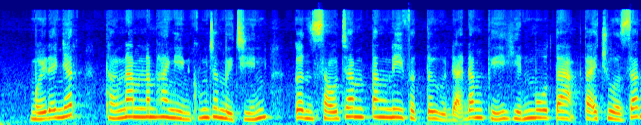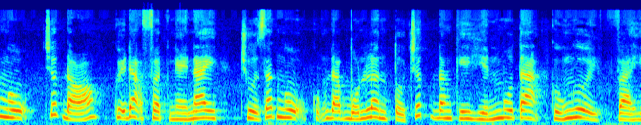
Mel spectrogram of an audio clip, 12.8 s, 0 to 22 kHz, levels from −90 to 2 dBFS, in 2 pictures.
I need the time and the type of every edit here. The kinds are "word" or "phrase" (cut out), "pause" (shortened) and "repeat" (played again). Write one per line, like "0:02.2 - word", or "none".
0:05.8 - pause
0:06.8 - pause
0:11.9 - pause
